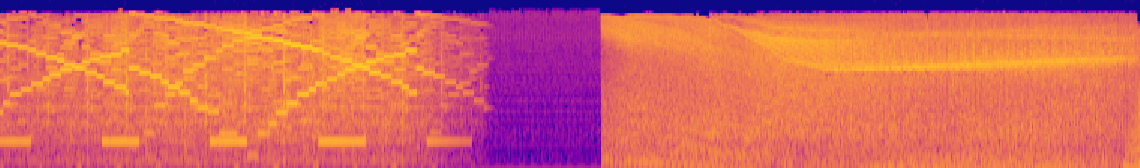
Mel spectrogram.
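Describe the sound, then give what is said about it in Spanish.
An airplane landing sound effect: a loud, sustained engine roar with a high whine that slides downward in pitch. It follows a few seconds of rhythmic electronic beeping and a short silent gap. “Por favor, dale al botón verde que así vamos aterrizando.”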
